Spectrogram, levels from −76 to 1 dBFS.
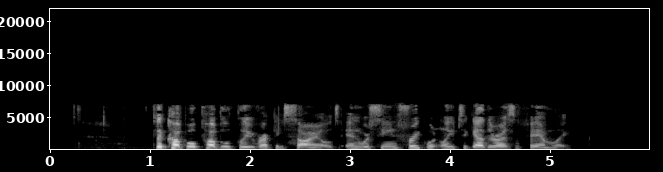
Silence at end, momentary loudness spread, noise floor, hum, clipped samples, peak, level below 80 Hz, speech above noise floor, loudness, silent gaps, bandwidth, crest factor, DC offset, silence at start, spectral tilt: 0.85 s; 15 LU; -87 dBFS; none; under 0.1%; -2 dBFS; -86 dBFS; 63 dB; -24 LUFS; none; 7.6 kHz; 24 dB; under 0.1%; 1.05 s; -1.5 dB/octave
